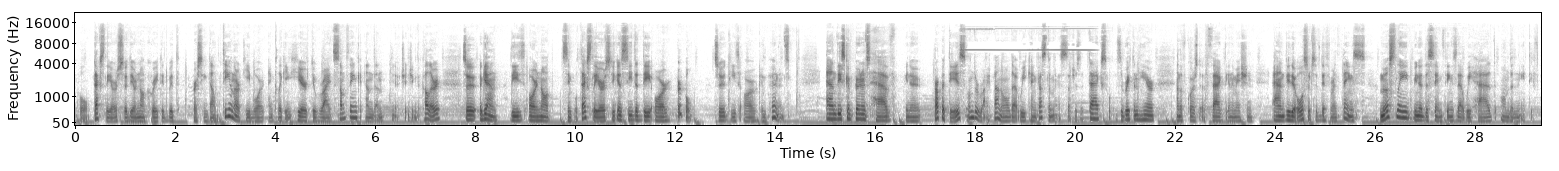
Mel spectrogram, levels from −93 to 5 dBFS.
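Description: At 11.71 to 11.73 s there is a brief glitch from damaged data in a compressed stream: corrupted frames made the decoder lose sync. From 17.64 to 20.50 s a thin 6.5 kHz feedback whistle sits roughly 10 dB below the sound, likely a speaker-to-microphone loop held just short of runaway.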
